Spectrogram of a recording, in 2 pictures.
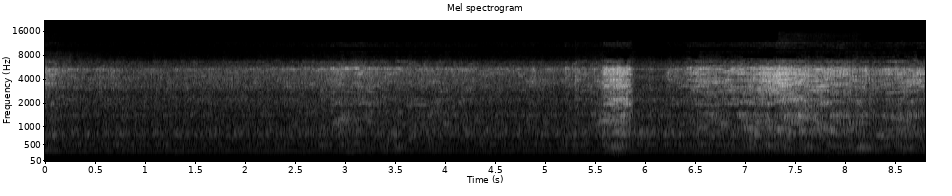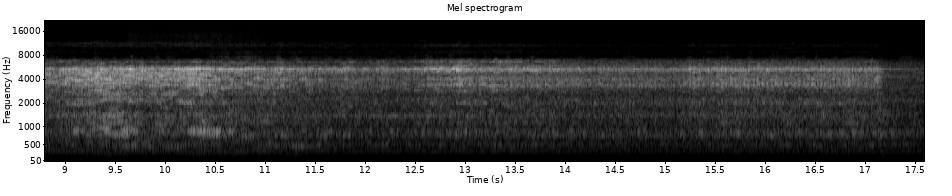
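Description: A skew chisel cutting across spinning wood on a lathe: a steady, continuous scraping rasp that runs unbroken throughout, with one brief louder bump partway through.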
